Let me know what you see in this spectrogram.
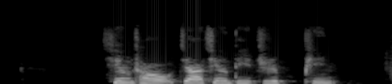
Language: Chinese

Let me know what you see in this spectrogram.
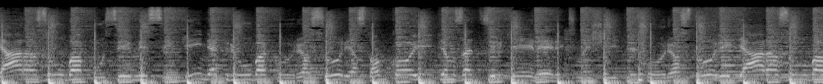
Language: Russian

